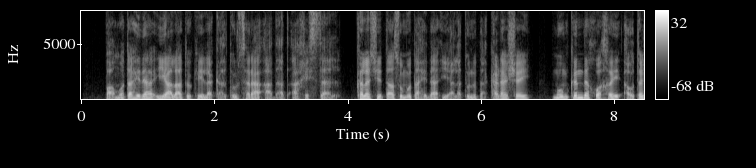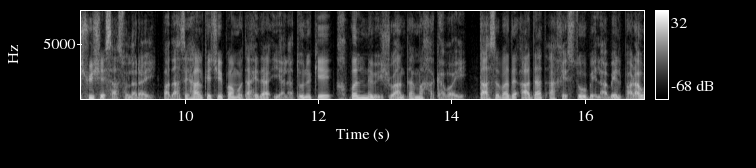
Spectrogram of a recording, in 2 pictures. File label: pashto male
